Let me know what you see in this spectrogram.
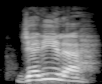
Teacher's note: this ta, when you stop on it, you don't pronounce it as a ta, you pronounce it as a ha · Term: at-ta al-marbuta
